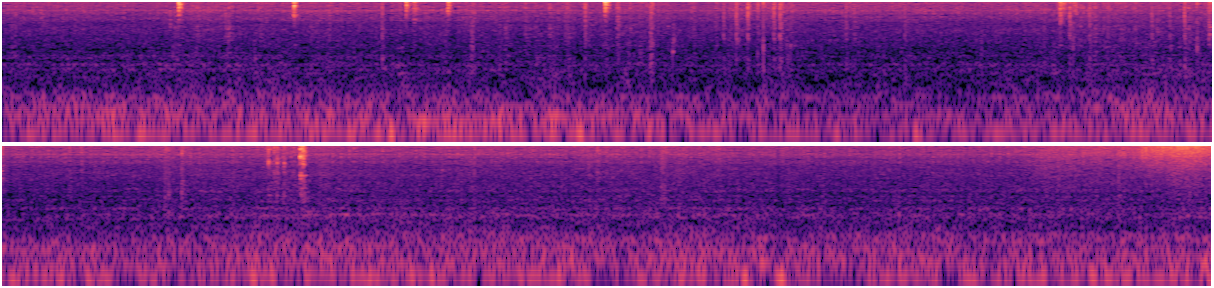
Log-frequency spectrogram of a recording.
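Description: Car cabin noise while driving: a steady low rumble of engine and road, with a few faint clicks.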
